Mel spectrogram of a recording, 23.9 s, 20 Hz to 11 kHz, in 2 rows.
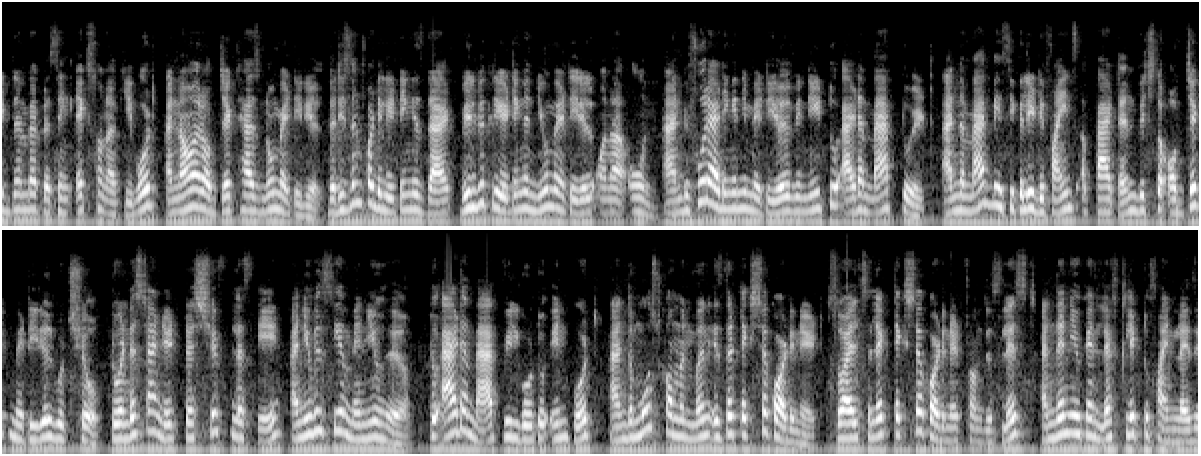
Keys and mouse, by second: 0.6 x, 14.1 shift+a.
